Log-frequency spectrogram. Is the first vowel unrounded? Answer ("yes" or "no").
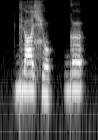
yes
